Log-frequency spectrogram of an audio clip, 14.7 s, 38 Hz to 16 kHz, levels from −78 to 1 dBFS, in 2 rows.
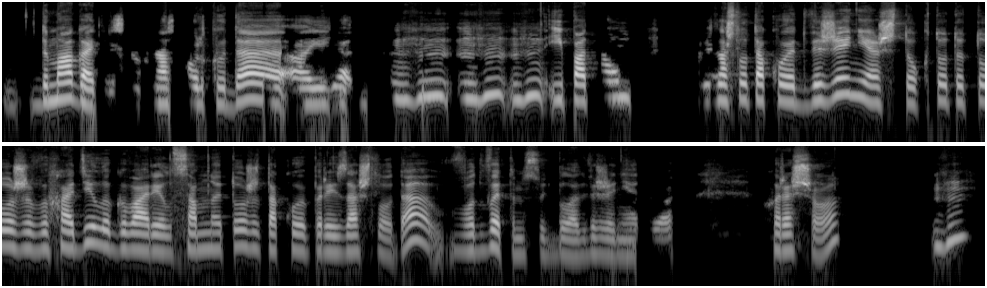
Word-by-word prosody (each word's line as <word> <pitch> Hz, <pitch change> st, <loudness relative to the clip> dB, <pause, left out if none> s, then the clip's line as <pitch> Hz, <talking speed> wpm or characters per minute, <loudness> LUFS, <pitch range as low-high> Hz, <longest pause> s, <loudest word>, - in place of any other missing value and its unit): В 175 Hz, +2 st, -21 dB
домогательствах 220 Hz, -7 st, +3 dB
насколько, 200 Hz, 0 st, -2 dB
да, 235 Hz, +6 st, +6 dB, 0.3 s
а, 195 Hz, -, +1 dB
и 195 Hz, 0 st, -3 dB
я 200 Hz, -2 st, -1 dB, 0.4 s
Мгм, 260 Hz, +4 st, -6 dB
мгм, 255 Hz, +5 st, -5 dB
мгм. 280 Hz, +4 st, -6 dB
И 235 Hz, 0 st, +1 dB
потом 245 Hz, +3 st, +2 dB, 0.5 s
произошло 230 Hz, +1 st, +1 dB
такое 230 Hz, -2 st, +1 dB
движение, 230 Hz, +4 st, +3 dB
что 205 Hz, -1 st, +7 dB
кто-то 220 Hz, +1 st, -8 dB
тоже 210 Hz, -3 st, +1 dB
выходил 205 Hz, +5 st, -4 dB
и 210 Hz, -, -4 dB
говорил: 180 Hz, -3 st, -1 dB
"Со 185 Hz, +1 st, +1 dB
мной 190 Hz, +1 st, -9 dB
тоже 210 Hz, -1 st, -6 dB
такое 180 Hz, -1 st, -6 dB
произошло, 170 Hz, -2 st, -2 dB
да?". 265 Hz, -, -2 dB
Вот 175 Hz, 0 st, -11 dB
в 210 Hz, -, -8 dB
этом 150 Hz, -7 st, -4 dB
суть 150 Hz, -1 st, -5 dB
была 140 Hz, -2 st, -10 dB
движения 140 Hz, -1 st, -10 dB
этого. 145 Hz, 0 st, -14 dB, 0.7 s
Хорошо. 185 Hz, +7 st, +2 dB, 0.7 s
Мгм. 260 Hz, +9 st, -10 dB
205 Hz, 145 wpm, -22 LUFS, 180-235 Hz, 0.7 s, что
